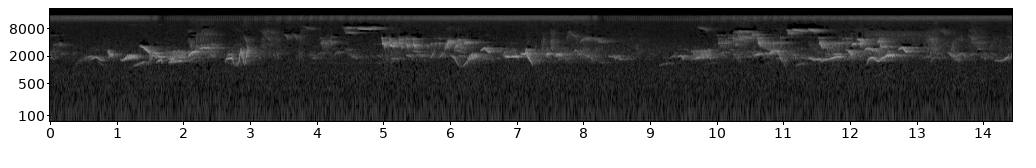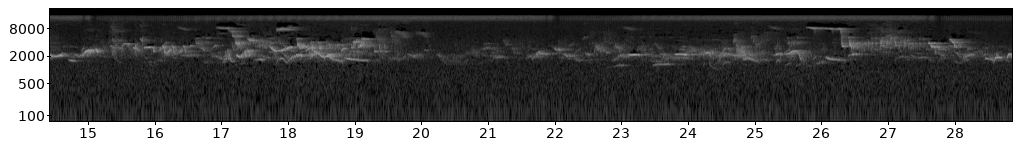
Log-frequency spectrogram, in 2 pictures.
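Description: Birds chirping and singing, many quick high calls and trills coming in bouts of a few seconds with short pauses between them.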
